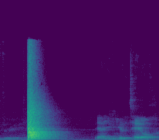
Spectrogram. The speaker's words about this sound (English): Um, and it's really, you know, it's the it's the materials in here more so than the size that make it echoey like this. But we can clap. You want to clap with me? Okay.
